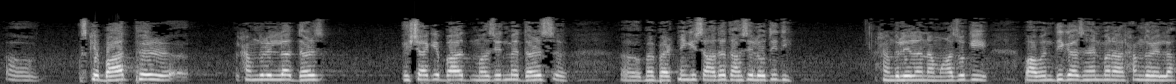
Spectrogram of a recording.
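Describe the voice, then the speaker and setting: A man giving a personal testimony as an interview guest, talking in a halting, reflective way with frequent pauses. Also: high-pitched, monotone, poor audio. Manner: halting, reflective, pausing often between phrases.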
